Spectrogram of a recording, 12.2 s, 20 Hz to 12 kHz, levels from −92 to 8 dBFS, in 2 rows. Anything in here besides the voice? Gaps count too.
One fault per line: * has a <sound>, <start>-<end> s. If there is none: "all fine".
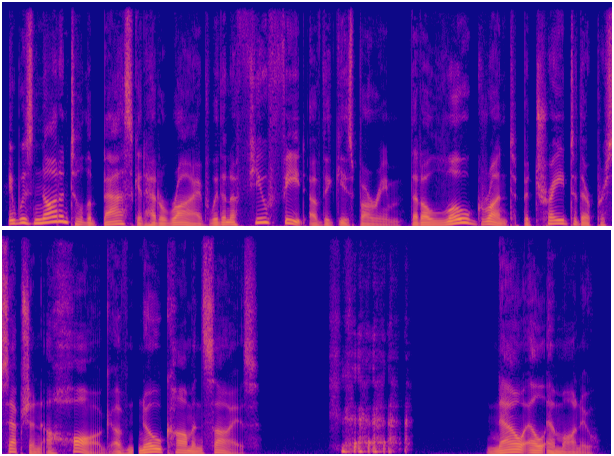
* has a dropout, 7.4-7.5 s
* has a laugh, 9.4-10.2 s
